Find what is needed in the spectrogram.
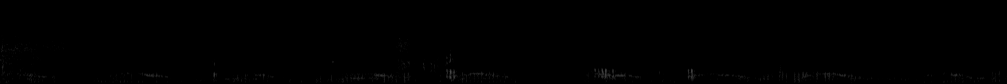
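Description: A domestic cat purring softly and steadily, close to the microphone. Two brief rustling hisses come at the start and about four seconds in.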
